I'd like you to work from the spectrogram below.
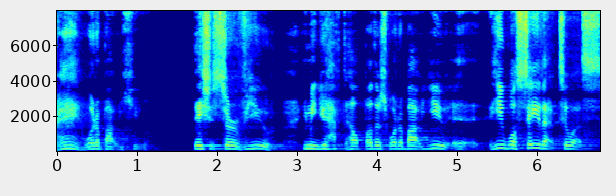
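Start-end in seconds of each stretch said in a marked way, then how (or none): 0.0-4.9 fast, sly, coaxing, tempting hushed half-whisper. Speaker warns listeners about temptation: imitating Satan's half-whisper. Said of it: "Satan whispers in your ear".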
